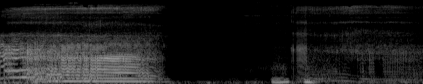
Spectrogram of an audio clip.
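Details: Infant imitating a snore: a long, buzzing, rattly snore-like sound, then brief quiet vocal noises. This is a baby mimicking snoring, not true sleep snoring.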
